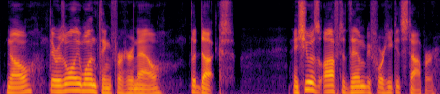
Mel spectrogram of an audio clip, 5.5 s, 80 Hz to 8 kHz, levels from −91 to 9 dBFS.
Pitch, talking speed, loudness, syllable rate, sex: 120 Hz, 220 wpm, -17 LUFS, 6.3 syllables/s, male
